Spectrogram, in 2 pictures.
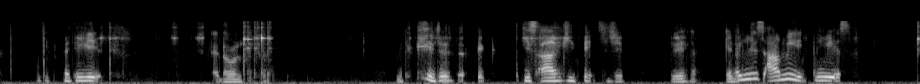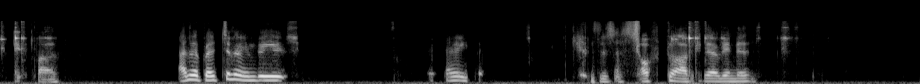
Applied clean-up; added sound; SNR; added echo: neural diffusion model UNIVERSE++.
